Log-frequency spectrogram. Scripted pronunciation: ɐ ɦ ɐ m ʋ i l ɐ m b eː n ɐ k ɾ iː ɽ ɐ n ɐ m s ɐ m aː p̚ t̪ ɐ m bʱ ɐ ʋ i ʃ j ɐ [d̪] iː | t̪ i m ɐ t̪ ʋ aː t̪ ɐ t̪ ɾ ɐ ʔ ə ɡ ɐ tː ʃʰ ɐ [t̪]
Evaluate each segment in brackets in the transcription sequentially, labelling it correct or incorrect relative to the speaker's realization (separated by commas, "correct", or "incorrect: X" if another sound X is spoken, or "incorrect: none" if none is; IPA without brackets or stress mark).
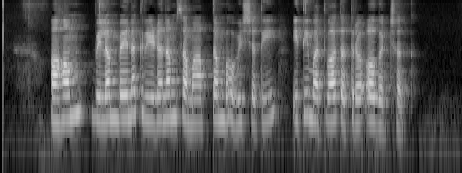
incorrect: t̪, correct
